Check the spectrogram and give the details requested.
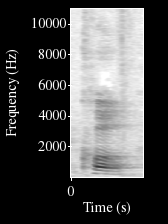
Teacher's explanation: ख क्या है? अघोष व्यंजन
